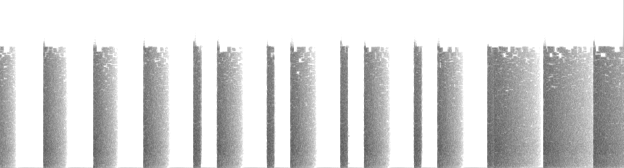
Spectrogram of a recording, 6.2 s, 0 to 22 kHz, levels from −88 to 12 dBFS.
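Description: A broken-record loop runs from 2.01 s to 4.95 s. A fragment of about 0.74 s of the audio plays four times in a row, each copy identical and butted directly against the next, so the sound stutters in a fixed cycle instead of moving forward. The likely cause is a stall in the player, encoder or stream that kept resending the last piece it held. Whatever audio belonged in that stretch is missing.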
